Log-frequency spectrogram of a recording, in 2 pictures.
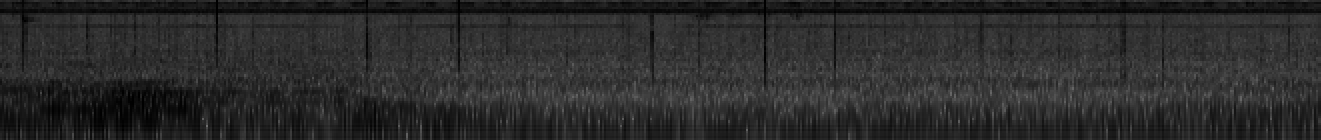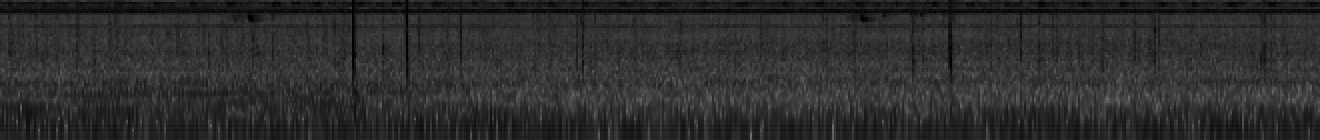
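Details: Continuous shrill cricket trill heard indoors at home amid light rain, steady and unchanging, with occasional sharp drip clicks and a low murmur fading in the opening seconds.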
